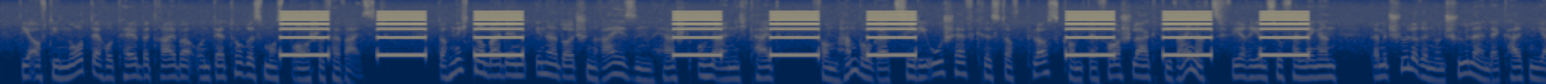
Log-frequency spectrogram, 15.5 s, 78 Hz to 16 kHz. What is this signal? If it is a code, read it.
Alarm pattern, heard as an alarm's beeps, played three times, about 500 Hz, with speech in German. Temporal three. Smoke or fire, evacuate.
